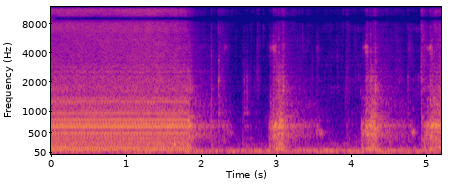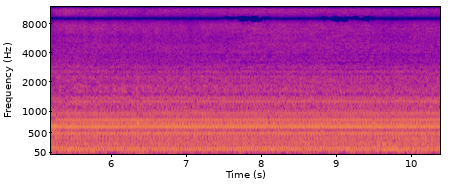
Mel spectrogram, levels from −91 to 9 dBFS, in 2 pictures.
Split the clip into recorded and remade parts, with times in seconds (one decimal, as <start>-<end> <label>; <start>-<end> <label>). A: 0.0-7.5 remade; 7.5-8.1 recorded; 8.1-8.8 remade; 8.8-9.5 recorded; 9.5-10.4 remade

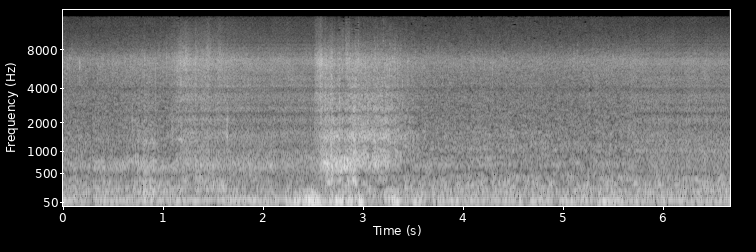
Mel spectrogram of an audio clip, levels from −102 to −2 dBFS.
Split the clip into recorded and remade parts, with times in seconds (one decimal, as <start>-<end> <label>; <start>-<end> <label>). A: 0.0-1.2 recorded; 1.2-2.7 remade; 2.7-5.7 recorded; 5.7-6.7 remade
